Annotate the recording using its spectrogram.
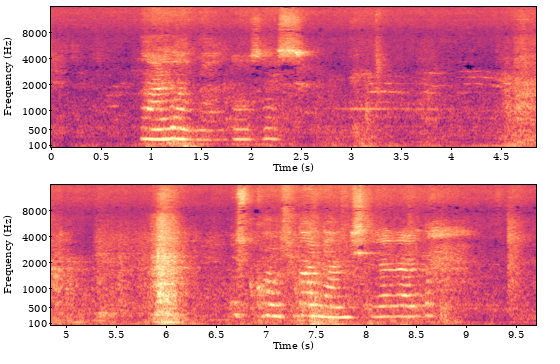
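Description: A young girl talks nearby.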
